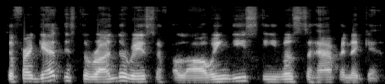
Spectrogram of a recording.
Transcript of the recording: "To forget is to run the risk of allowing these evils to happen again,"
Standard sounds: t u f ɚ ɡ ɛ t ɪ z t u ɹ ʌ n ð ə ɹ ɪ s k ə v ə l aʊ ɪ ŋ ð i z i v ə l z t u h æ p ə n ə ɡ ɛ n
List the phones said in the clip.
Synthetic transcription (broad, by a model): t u f ɚ ɡ ɛ t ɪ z t u ɹ ʌ n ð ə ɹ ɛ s ə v ə l aʊ ɪ ŋ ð i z i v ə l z t u h æ p ə n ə ɡ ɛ n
